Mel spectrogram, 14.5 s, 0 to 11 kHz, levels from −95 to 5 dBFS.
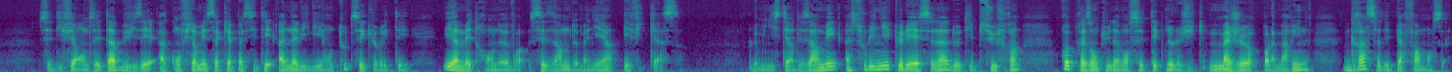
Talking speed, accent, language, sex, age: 195 wpm, French, French, male, 40-59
